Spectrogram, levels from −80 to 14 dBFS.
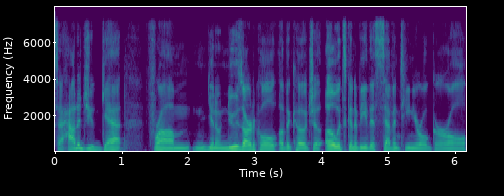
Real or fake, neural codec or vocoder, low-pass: real; none; 7.2 kHz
